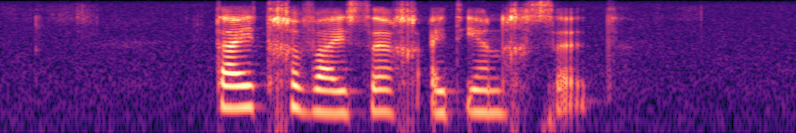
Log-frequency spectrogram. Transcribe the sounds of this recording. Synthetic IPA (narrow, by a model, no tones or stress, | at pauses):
tɛjtχəvəjsəχœ̰ɥtʰiənχə̥sə̰t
